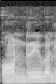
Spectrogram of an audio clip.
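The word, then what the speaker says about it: honorable: तो साथियों ऑनरेबल आपने इसे प्रोनाउंस किया तो कैसा साउंड आया बताओगे मुझे? तो आप कहेंगे सर बिल्कुल, क्यों नहीं बताएंगे, ये वोवेल साउंड है।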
